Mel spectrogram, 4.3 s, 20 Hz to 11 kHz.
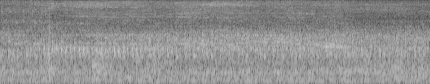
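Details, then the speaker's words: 2019 Toyota Hilux 2GD diesel after a noisy timing chain was repaired, no warning lights: even, steady idle with a smooth regular beat and no rattle or knock; the engine sounds healthy. "So yung andar ngen ay parang brand niyo talaga."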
